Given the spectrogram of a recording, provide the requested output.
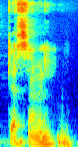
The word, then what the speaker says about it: Gethsemane: Uh it's the uh then Jesus the garden of G I don't know how to pronounce that word. G Thessamine. Gethsemane. Gethsemane.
